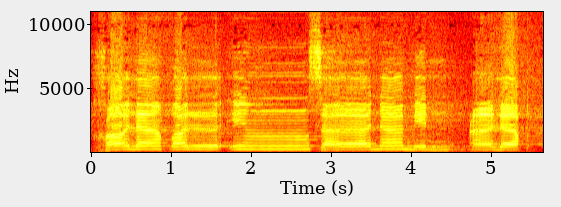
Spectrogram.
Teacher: Pada perkataan insan ini wajib menyembunyikan nun beserta dengung.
